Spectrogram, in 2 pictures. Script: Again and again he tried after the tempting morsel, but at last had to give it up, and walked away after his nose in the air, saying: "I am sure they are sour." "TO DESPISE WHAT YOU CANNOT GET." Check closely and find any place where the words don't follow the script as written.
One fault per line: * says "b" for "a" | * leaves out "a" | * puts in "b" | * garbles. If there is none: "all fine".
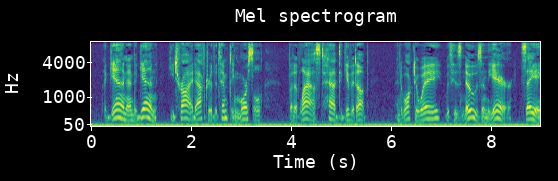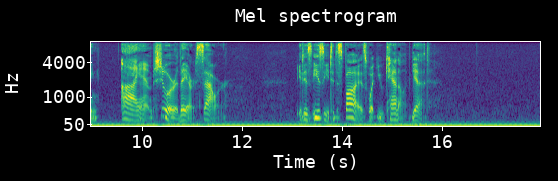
* says "with" for "after"
* puts in "IT IS EASY"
